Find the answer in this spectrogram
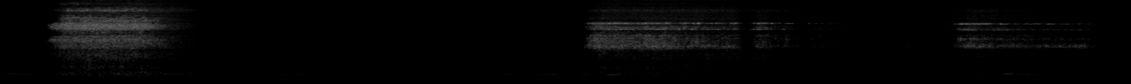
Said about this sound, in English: Enjoying every moment of that soothing exhaling.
